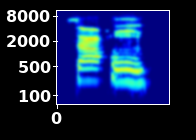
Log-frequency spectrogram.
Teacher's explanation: سین کے بعد کا الف مدہ ہے ٹو کاؤنٹ پڑھیں گے، واؤ مدہ ہے اسے بھی ٹو کاؤنٹ پڑھیں گے، نون کو ایک سکون دیں گے تو یہ وقف بالاسکان ہو جائے گا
